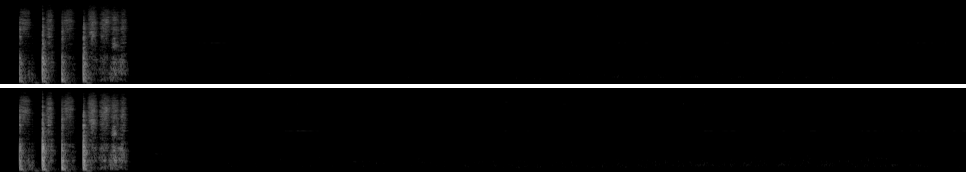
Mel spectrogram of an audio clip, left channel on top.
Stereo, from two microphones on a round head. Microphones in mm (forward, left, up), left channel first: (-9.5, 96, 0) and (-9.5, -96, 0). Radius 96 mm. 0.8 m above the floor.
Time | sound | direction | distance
0.2 | writing | 15° right (ahead or behind) | 0.8 m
